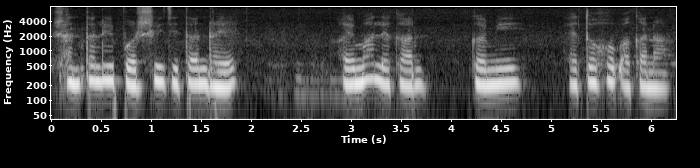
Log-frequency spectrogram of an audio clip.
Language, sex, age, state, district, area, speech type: Santali, female, 30-45, West Bengal, Birbhum, rural, spontaneous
